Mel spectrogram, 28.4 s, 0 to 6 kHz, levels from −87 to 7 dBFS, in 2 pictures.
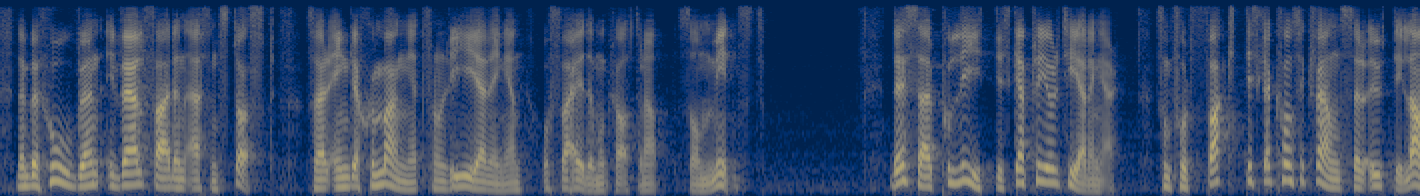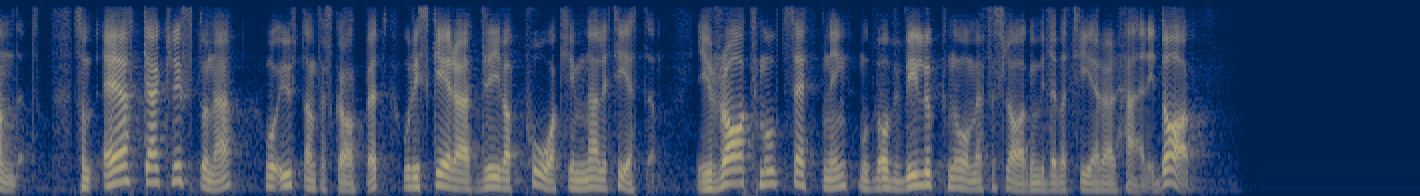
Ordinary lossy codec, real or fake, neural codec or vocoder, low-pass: none; fake; codec, 16 kHz, about 1 kbps, DyCAST, with the encoder's durations; 5.4 kHz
